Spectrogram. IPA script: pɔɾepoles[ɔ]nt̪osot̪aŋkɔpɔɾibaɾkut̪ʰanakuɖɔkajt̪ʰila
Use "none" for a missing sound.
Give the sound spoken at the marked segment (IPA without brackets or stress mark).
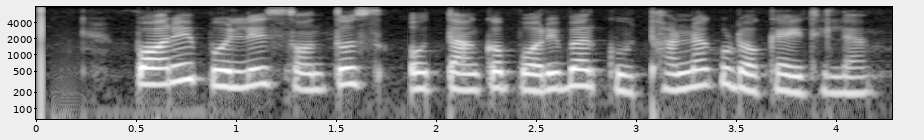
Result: ɔ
